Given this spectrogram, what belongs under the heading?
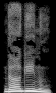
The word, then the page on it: ದಾಗೀನು: dāgīnu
